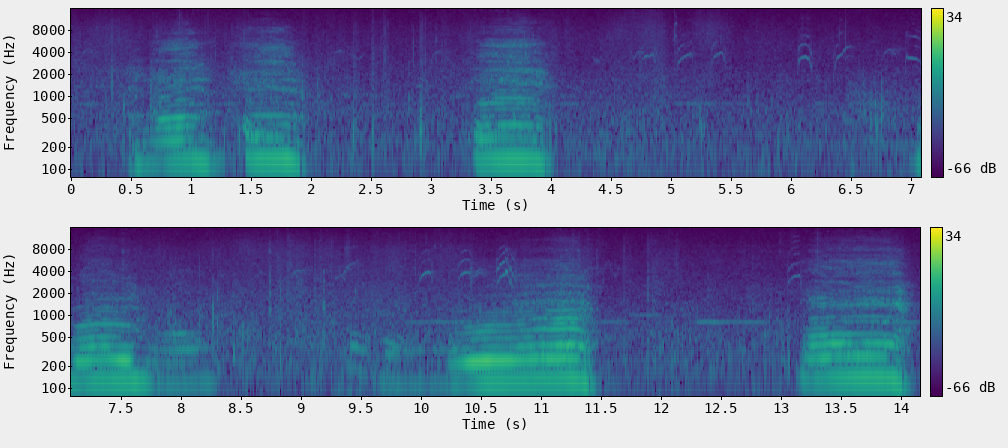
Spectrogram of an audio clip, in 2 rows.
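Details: At Maruyama Zoo, Sapporo, Hokkaido, on 19 January 2017, a two-year-old female polar bear cub pleads to nurse from her 22-year-old mother. Repeated low, buzzy moans, some paired, spaced a few seconds apart, with faint higher chirps and murmurs in the background.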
